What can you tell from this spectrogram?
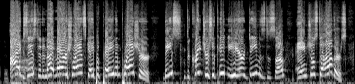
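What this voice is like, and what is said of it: Inaccurate imitation of another person's voice. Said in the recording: “He sounds absolutely nothing like that. ... My impression of Bob Dole is technically awful”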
